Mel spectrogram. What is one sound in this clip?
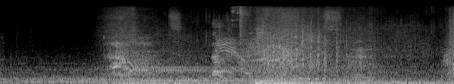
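A magical power swooshes with a loud, whooshing rush.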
